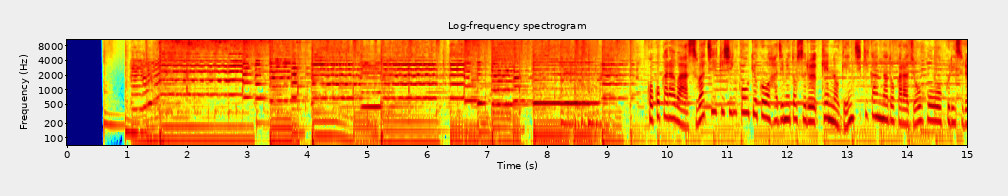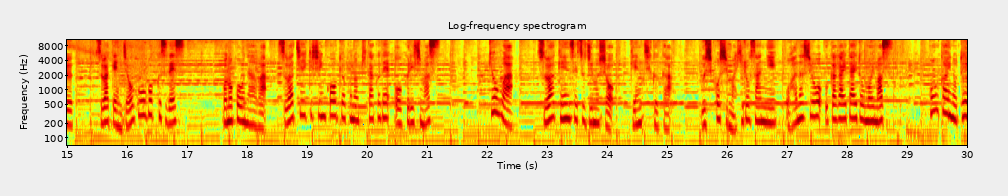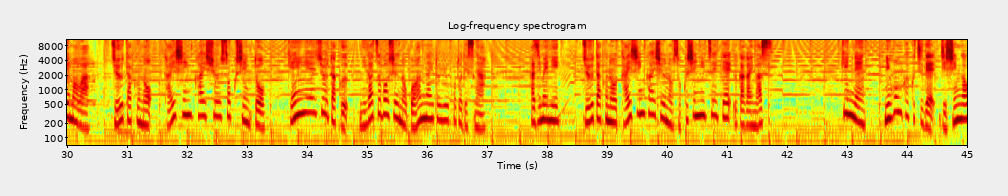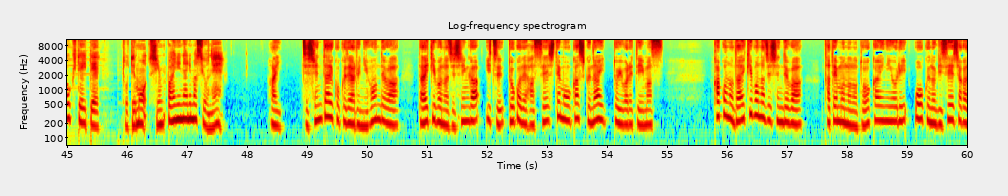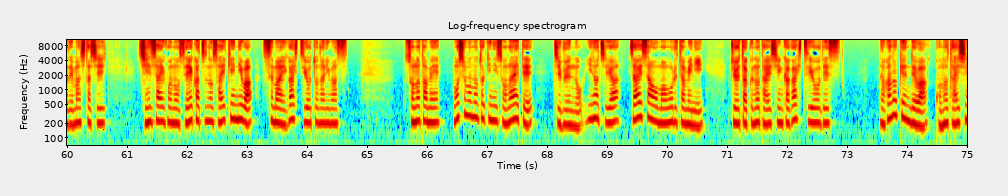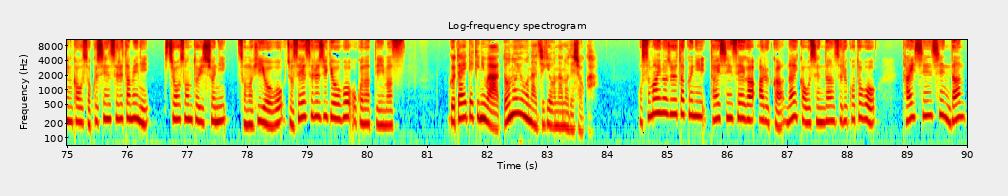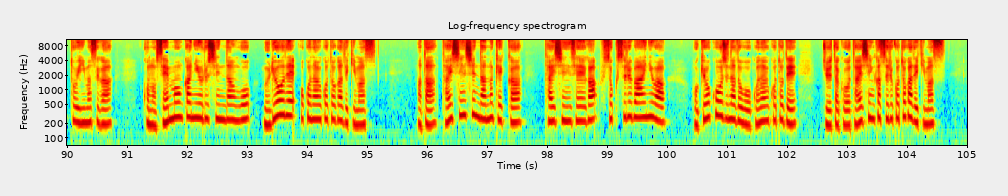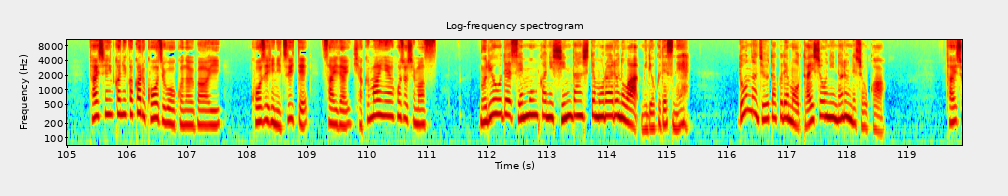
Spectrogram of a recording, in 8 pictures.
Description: コミュニティエフエムを活用した地域情報の発信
